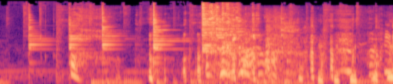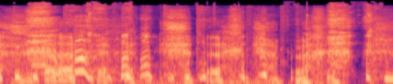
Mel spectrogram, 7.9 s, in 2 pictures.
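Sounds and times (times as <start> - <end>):
wine glass knocked over and clinking: 0.3 - 3.1
people laughing: 1.9 - 7.8.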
